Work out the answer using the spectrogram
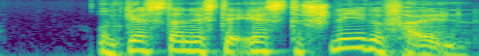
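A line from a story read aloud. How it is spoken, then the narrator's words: Woman calling out. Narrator (German): rief die Frau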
